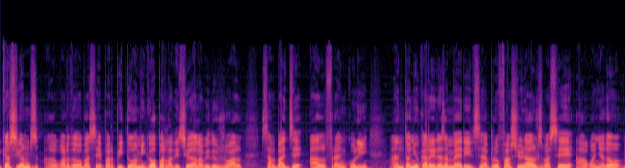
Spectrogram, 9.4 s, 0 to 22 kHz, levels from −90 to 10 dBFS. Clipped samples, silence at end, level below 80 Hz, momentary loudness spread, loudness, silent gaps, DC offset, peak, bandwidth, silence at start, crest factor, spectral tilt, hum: under 0.1%; 0 s; -42 dBFS; 7 LU; -18 LUFS; none; under 0.1%; -2 dBFS; 14.5 kHz; 0 s; 16 dB; -6.5 dB/octave; none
